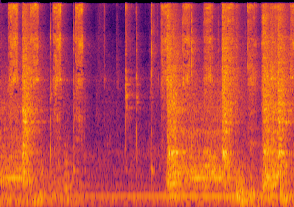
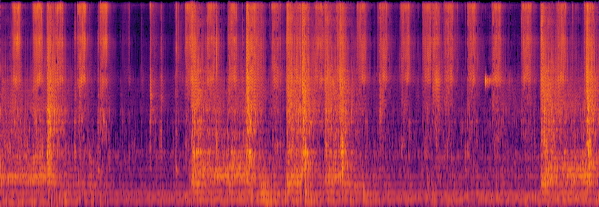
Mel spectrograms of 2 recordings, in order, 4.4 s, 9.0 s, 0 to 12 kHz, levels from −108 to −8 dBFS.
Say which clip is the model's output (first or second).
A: second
